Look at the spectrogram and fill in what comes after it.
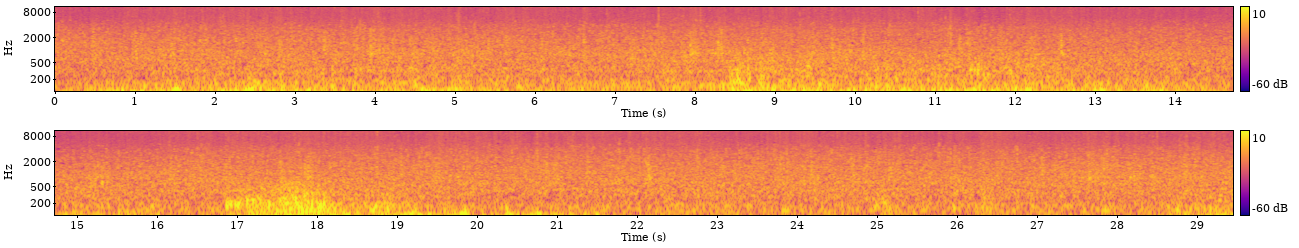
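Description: Steady rain with rolling thunder: low rumbles swell in about eight seconds in and again, louder, around seventeen seconds.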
